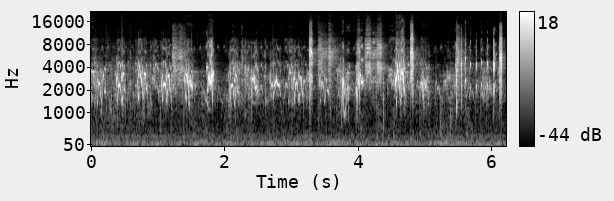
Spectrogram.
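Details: Budgies warbling and chirping rapidly, rhythmic clipped notes early, then denser squawks and a run of quick ticking chirps at the end.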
